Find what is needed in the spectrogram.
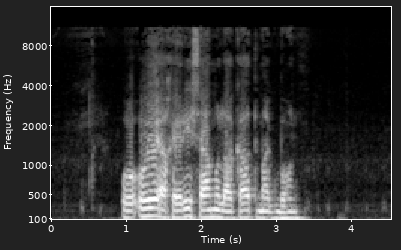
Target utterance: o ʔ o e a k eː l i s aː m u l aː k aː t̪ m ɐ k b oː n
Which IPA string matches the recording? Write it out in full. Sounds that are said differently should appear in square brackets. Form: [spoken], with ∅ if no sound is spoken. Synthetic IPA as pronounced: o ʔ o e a [x] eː [ɾ] i s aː m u l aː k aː t̪ m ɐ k b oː n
